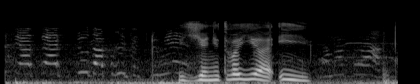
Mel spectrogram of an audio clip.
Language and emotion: Russian, angry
